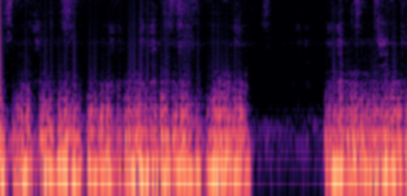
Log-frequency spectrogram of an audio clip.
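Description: Pen writing on paper: short scratching strokes over a low steady hum. The sound cuts out abruptly for under a second past the middle, then resumes.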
